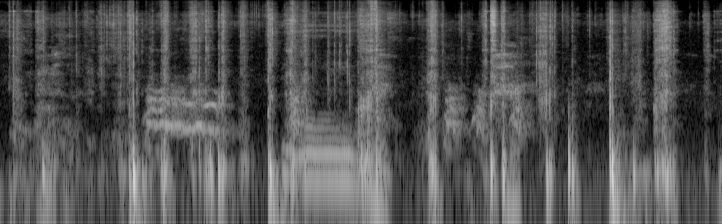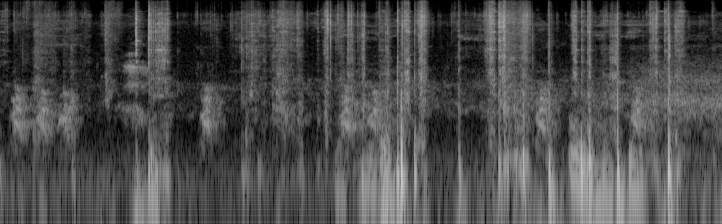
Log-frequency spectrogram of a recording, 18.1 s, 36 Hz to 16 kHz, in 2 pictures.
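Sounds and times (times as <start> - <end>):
shingle being pried off roof: 0.0 - 18.0
dog barking and whining: 1.8 - 6.7, 9.2 - 10.0, 13.2 - 14.1, 15.4 - 17.5.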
